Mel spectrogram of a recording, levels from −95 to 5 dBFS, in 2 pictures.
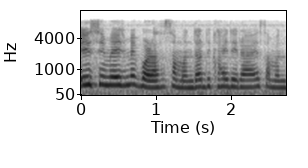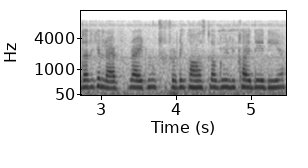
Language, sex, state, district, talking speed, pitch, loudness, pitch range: Hindi, female, Chhattisgarh, Balrampur, 275 wpm, 250 Hz, -17 LUFS, 240-265 Hz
